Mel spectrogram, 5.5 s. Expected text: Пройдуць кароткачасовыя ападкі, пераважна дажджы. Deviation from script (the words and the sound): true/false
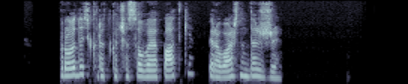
false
